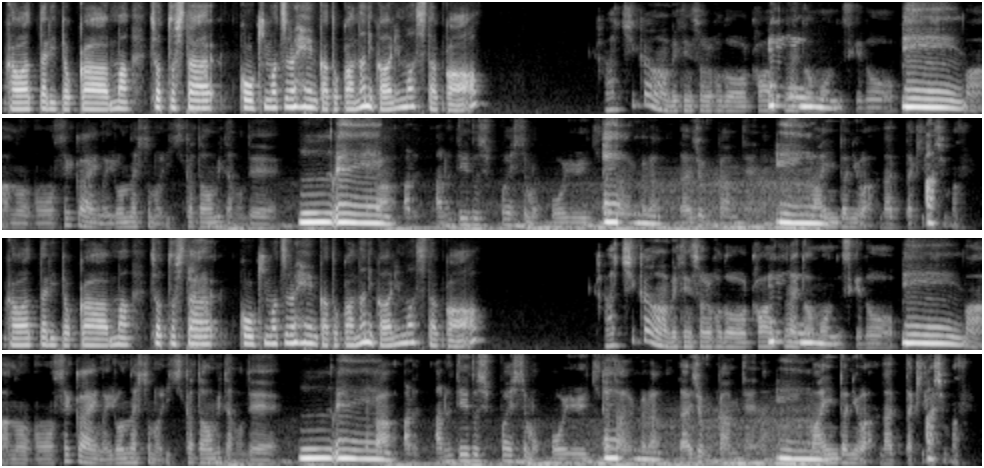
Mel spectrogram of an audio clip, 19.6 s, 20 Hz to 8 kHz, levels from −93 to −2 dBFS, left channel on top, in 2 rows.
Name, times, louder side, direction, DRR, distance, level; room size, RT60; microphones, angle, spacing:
voice 1, 0.0-2.1 2.4-4.8 7.6-8.4 9.0-9.7 12.8-13.7 15.8-16.4 17.5-18.1 19.0-19.1, left 4 dB, 35° left, 0.4 m, -19 dB
voice 2, 6.0-8.9 9.6-12.6 13.5-17.5 17.9-19.4, right 3 dB, 70° right, 0.9 m, -35 dB
sound 1, 11.8-18.0, right 1 dB, ahead, 1.1 m, -36 dB
8.1 x 3.2 x 5.4 m
head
